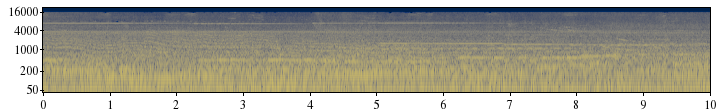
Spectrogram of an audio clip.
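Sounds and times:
noise drone music: 0.0s - 10.0s.

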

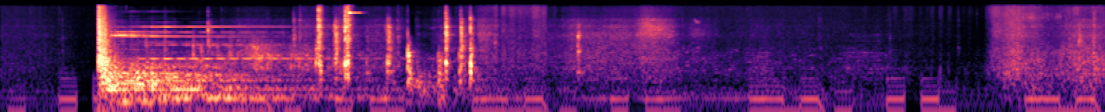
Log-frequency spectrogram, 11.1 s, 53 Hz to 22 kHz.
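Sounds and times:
low music bed: 0.0s - 11.0s
loud metallic clang: 1.0s - 4.9s.

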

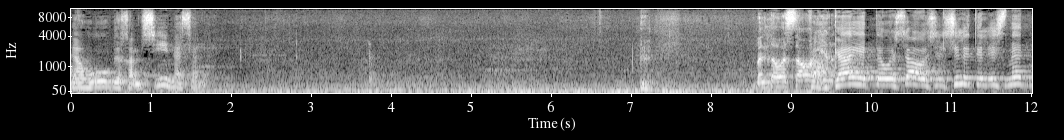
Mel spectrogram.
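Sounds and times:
room low rumble and hum: 0.0s - 12.0s.

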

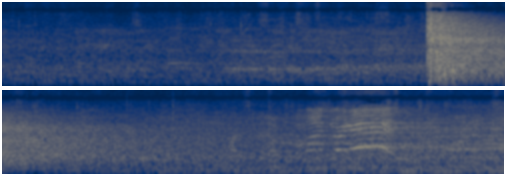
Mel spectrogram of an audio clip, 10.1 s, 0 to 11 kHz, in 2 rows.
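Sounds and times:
starting gun shot with echo: 4.2s - 7.1s.

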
